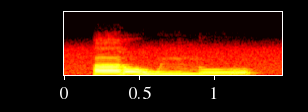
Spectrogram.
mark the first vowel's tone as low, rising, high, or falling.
high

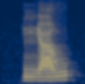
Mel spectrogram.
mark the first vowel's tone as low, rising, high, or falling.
rising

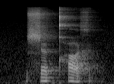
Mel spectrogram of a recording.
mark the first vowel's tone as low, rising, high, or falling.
low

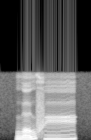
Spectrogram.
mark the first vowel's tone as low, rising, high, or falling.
rising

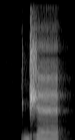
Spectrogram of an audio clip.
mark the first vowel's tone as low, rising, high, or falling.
high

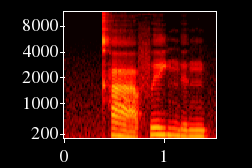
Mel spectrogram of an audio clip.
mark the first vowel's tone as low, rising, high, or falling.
low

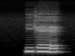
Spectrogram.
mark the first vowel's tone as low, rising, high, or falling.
low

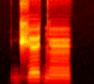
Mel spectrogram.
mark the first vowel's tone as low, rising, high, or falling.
high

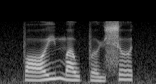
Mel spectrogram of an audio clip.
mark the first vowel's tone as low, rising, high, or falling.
rising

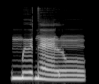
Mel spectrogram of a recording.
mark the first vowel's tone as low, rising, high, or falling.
high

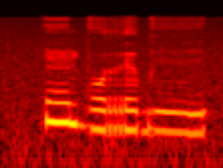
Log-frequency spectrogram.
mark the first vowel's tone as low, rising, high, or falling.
high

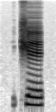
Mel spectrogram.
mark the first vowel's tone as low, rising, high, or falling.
high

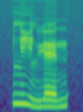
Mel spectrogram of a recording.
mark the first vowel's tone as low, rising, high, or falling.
falling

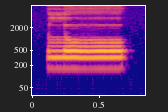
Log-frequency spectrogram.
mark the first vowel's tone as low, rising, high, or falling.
high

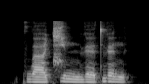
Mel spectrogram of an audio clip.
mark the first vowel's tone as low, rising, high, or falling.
rising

